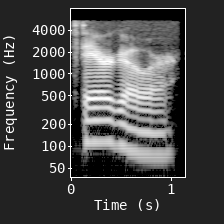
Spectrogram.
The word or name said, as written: fairgoer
